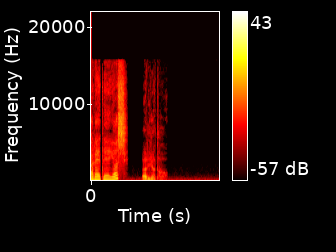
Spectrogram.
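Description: A man speaks briefly in a low, calm voice.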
